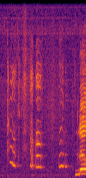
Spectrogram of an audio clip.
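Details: Seven-week-old Pekingese puppies indoors, bred in Akron, Ohio: short high whimpering yelps with wavering harmonics, three brief cries followed by a louder squeal at the end, with a woman softly calling to them nearby.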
